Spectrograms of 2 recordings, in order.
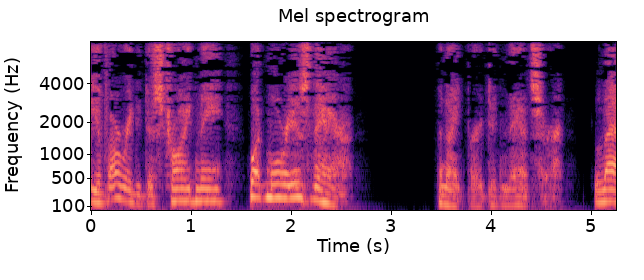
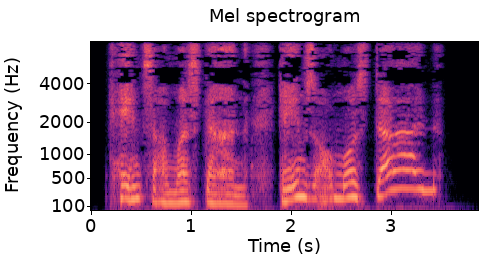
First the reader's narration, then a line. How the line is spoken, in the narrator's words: he said with an odd, childish giggle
